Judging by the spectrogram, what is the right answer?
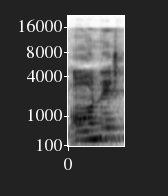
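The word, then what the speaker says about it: honest: dish ऑनेस्ट ठीक है ऑनेस्ट में एच जो लेटर है ये साइलेंट रहता है ठीक है डिस ऑनेस्ट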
